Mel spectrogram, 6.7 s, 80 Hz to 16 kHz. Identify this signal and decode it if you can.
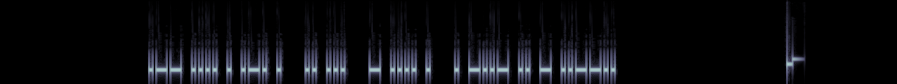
Morse code, heard as a keyed tone, about 44 wpm, 700 Hz. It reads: WHERE IS THE EXIT?
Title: Sentences from Top 1100 Words 45wpm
